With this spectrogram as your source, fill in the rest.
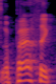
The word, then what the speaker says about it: apathic: It's apath It's apathic interval from apathy.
